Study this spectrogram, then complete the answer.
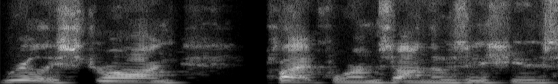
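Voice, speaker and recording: The delivery is somewhat breathy and moves at a fairly quick pace. Intonation stays monotone and flat. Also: man. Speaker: congressional staffer. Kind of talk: conference presentation.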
